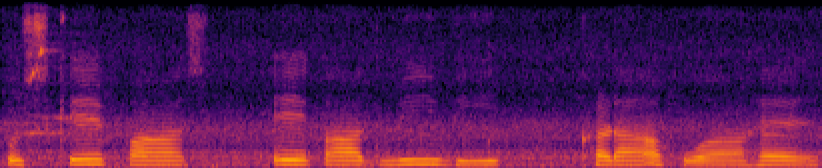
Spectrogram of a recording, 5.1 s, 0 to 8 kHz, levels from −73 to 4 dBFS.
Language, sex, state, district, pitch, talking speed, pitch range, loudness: Hindi, female, Haryana, Jhajjar, 200 Hz, 95 wpm, 190-215 Hz, -18 LUFS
